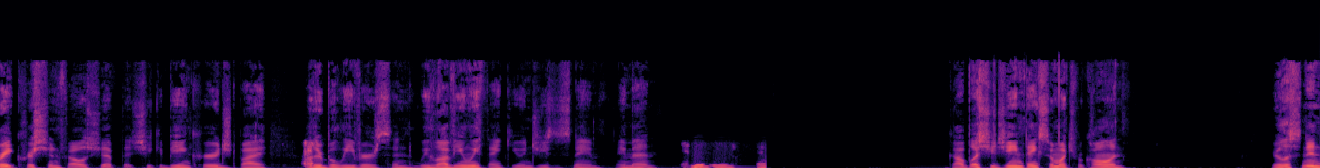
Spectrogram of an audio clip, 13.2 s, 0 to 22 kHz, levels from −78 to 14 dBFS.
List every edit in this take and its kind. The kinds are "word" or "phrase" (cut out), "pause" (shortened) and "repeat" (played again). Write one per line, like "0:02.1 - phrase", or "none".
0:06.1 - pause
